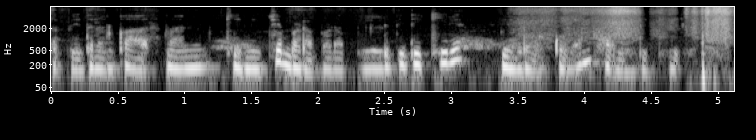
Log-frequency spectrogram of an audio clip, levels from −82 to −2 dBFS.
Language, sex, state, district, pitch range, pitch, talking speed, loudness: Rajasthani, female, Rajasthan, Churu, 155-190 Hz, 170 Hz, 210 wpm, -19 LUFS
